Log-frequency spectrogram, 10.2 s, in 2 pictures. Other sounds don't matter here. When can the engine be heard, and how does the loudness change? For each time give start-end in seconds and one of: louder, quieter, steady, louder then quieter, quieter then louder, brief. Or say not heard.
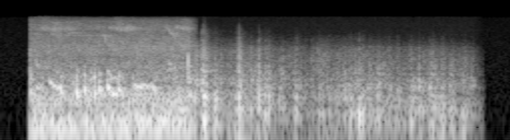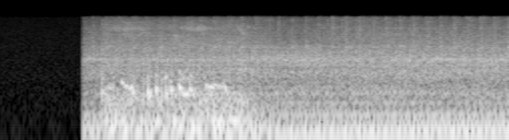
5.9-10.1 steady.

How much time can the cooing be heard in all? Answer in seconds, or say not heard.
3 s.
